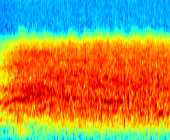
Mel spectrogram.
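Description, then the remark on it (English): A crowd applauds and cheers steadily for people waving on a stage, standing on their feet and waving back. It is a dense wash of clapping with scattered shouts, loud and continuous throughout without any clear speech. “People are waving, standing on their feet, cheering.”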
